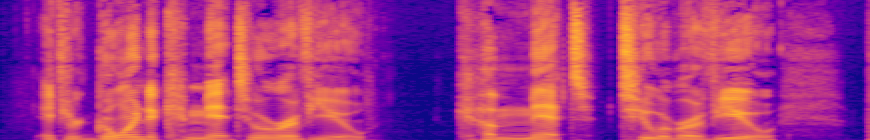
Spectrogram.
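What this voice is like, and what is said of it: Loud, almost yelling delivery. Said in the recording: “I feel like I'm yelling at the microphone right now”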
